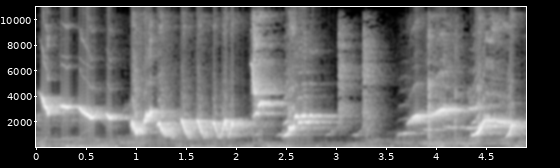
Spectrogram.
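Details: White-rumped shama song used as a morning lure to make other shamas sing: whistled notes sliding downward, then a fast run of repeated rising-falling phrases, a harsh burst, and more bright whistles, with faint low hum beneath.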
